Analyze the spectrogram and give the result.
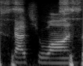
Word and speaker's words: Saskatchewan: You've mentioned that, you know, British Columbia, Saskatchewan. I hope I said that, pronounced that correctly. – Saskatchewan. – Sorry. Ontario. Yeah, Saskatchewan. All right, I'll forgive you.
